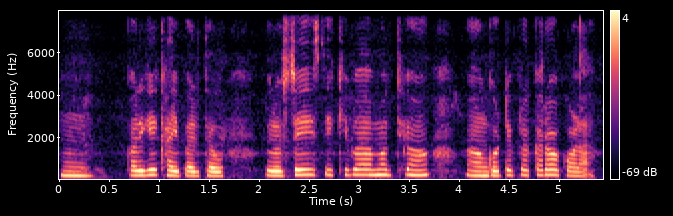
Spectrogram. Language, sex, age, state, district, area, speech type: Odia, female, 18-30, Odisha, Jagatsinghpur, urban, spontaneous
